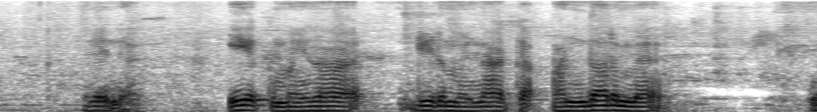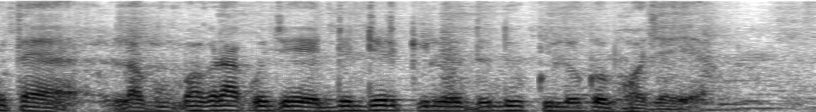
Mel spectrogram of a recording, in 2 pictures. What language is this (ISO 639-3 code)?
mai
